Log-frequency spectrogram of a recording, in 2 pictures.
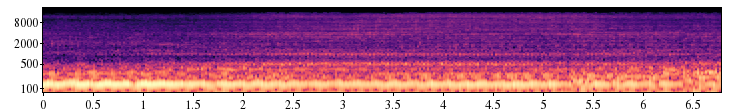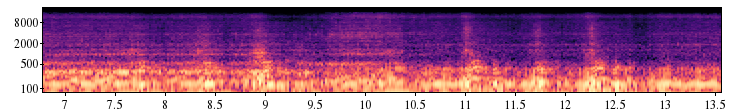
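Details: Suzuki GSX-R 1000 K9 after engine block replacement: even idle for several seconds, then a few clean throttle blips rising and falling smoothly; runs healthy.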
